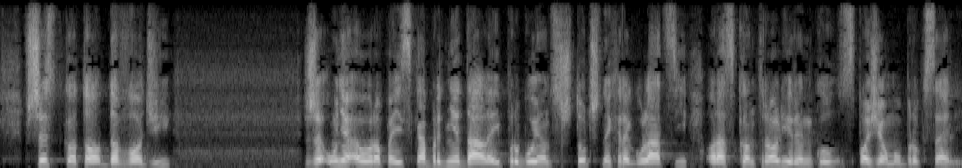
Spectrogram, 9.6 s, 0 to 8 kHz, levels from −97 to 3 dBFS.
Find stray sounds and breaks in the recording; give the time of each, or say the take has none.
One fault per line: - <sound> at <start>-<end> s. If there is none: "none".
none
